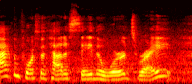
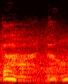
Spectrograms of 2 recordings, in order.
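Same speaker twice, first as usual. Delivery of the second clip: small, quiet, much softer reply; meek mumble; 6 semitones lower, 10 dB quieter than usual. Retold or imitated. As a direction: shrink away as you answer. Willow's meek answers to questioning.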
